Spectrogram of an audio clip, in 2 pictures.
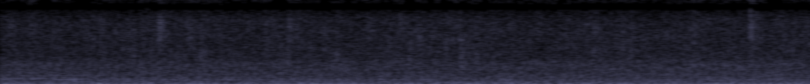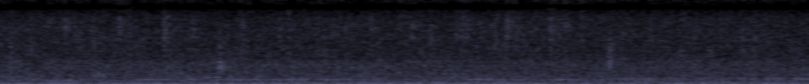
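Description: Steady rain falling onto wet concrete and a shallow puddle: an even hiss with scattered sharp ticks of single drops.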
